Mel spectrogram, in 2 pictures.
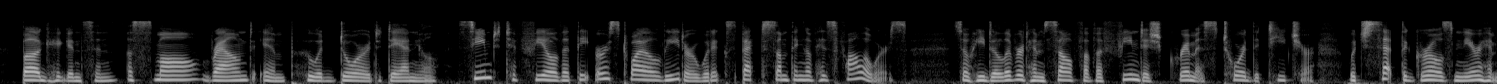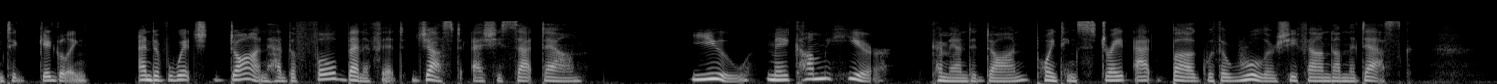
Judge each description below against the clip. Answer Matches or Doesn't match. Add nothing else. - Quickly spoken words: Doesn't match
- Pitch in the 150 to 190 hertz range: Matches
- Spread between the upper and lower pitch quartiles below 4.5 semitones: Matches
